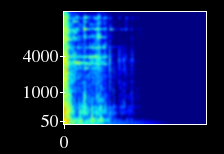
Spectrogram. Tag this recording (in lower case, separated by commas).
crushing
